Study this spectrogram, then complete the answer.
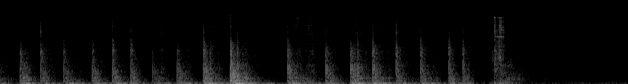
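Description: Chalk taps and scrapes quickly on a blackboard.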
